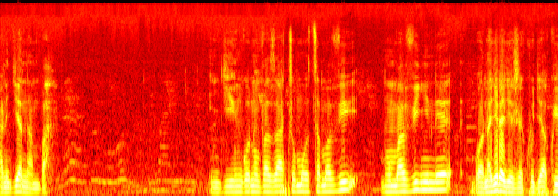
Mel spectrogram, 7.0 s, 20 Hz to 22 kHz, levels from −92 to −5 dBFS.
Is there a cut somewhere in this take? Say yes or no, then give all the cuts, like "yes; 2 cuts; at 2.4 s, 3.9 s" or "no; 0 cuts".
yes; 1 cut; at 5.8 s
